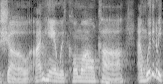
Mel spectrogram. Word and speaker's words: Kaur: Kaur. Right. Like C-O-R-E, Kaur.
